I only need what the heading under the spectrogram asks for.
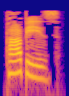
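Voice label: "poppies", British English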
